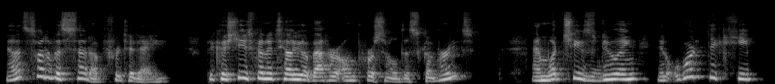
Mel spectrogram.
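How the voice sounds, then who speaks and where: A woman hosting a podcast, introducing her guest with an enthusiastic, expressive delivery. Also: medium pitch. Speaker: podcast host.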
